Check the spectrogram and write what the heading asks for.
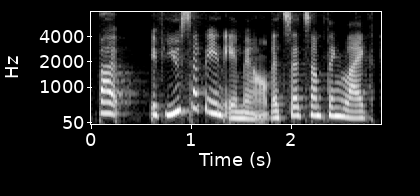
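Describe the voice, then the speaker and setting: A woman from Switzerland, middle-aged, hosting a podcast with an upbeat, coaching energy. Her voice sits at an ordinary pitch for a woman but leaps up on the words she wants to land, so each point gets its own emphatic push. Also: big pitch swings, fairly quick. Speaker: podcast host. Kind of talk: podcast host recap and listener Q&A.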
